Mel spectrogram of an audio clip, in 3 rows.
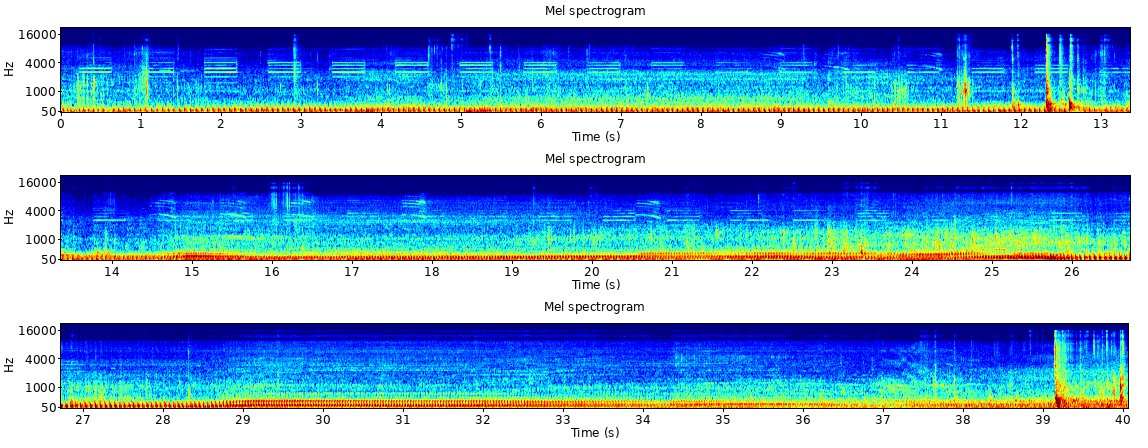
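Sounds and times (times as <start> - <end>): truck engine idling: 0.0 - 29.1, 30.3 - 40.0
birds chirping: 4.1 - 29.3, 32.3 - 39.1.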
